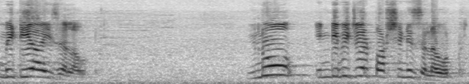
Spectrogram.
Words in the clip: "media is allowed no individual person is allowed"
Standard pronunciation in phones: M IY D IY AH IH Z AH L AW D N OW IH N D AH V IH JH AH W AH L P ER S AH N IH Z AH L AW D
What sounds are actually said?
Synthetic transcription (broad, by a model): M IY D IY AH IH Z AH L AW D N OW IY N D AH B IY JH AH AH L P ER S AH N IH Z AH L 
